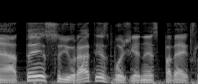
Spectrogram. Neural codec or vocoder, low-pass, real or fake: none; 7.2 kHz; real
